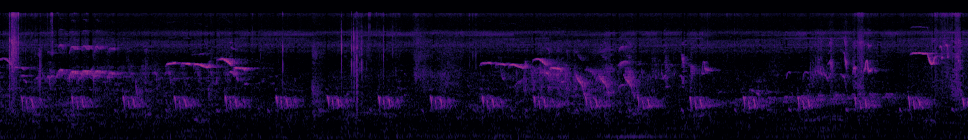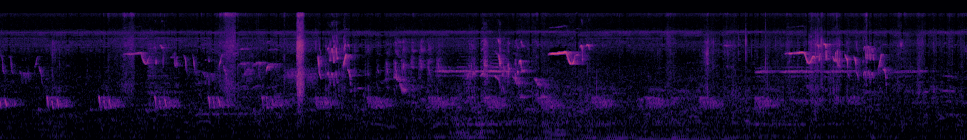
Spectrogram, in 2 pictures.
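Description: Faint birdsong: one bird repeats a short, even note about one and a half times a second, while other birds chirp and whistle higher now and then.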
